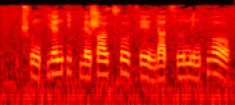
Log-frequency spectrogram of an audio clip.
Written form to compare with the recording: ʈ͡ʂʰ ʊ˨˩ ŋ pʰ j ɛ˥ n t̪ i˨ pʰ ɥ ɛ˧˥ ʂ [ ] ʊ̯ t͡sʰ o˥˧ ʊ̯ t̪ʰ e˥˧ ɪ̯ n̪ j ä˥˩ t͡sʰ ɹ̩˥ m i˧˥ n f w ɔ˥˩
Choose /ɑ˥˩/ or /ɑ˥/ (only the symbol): ɑ˥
